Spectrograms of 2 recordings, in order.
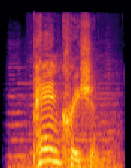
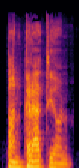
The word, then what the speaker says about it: pankration: Pankration. Pankration, or Pankration, or even Pankration. Four syllables, never three.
